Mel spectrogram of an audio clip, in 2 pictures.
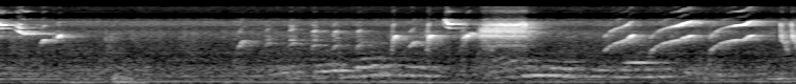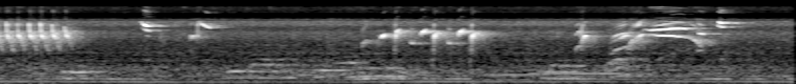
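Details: European goldfinch from Morocco, called free and purebred, in song: bursts of quick liquid twitters and sweeping high notes, a dry buzzy rattle near the middle, phrases separated by brief gaps.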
